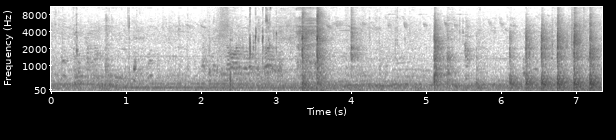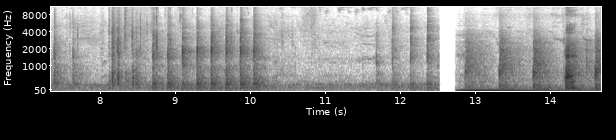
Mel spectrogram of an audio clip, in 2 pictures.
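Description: A chicken clucking in a rapid series of short calls, about four a second, over a steady low hum, with a couple of single knocks before it.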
